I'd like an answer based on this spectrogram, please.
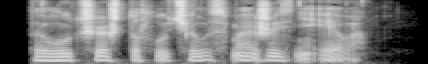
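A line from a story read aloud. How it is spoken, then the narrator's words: Tender whisper. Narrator (Russian): прошептал Рион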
